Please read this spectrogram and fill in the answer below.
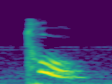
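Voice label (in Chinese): "吐", Mandarin Chinese; hsk; chinese flashcards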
